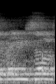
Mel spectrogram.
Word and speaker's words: Razel: If you pronounce the razor, Razel. Ayun po, may letter Z.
